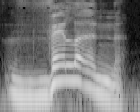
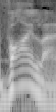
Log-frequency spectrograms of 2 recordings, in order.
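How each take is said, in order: First: The name sounds like the word villain. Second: The name is pronounced the way it is spelled. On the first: The speaker calls it right. "But no, of course, it's Villain" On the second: The speaker calls it wrong. "I've been saying Vylan because that's what it looks like"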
